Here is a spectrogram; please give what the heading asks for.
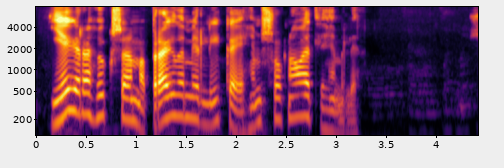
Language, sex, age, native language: Icelandic, female, 30-39, Icelandic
